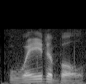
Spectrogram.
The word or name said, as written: wadeable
